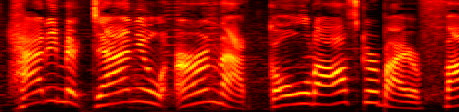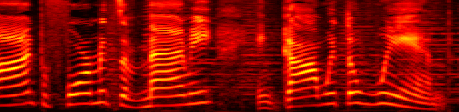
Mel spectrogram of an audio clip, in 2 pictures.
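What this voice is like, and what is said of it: Drifting Southern and New York accent. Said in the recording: “I don't know what the hell happened to my accent through that. I just went Southern. I went New Yorker.”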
